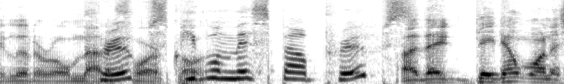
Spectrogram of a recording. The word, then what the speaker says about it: Proops: People misspell Proops? They don't want to say it. If they see Is it because it's close to poop? Yeah, they'll say props, and I'll be like, okay, whatever.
